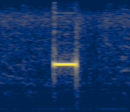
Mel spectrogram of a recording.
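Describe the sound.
A single short voicemail beep before a message is recorded: one steady, clear mid-high tone lasting about a quarter second, alone over faint line hiss.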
